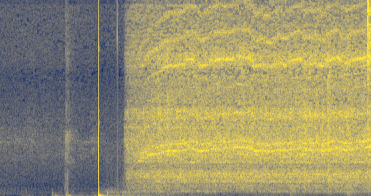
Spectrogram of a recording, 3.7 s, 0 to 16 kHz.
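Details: Delonghi ECAM 25.452.B coffee machine: after a clunk, a loud steady harsh buzzing hiss starts and holds evenly while milk output stops; defect unknown, persisting despite two repairs.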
